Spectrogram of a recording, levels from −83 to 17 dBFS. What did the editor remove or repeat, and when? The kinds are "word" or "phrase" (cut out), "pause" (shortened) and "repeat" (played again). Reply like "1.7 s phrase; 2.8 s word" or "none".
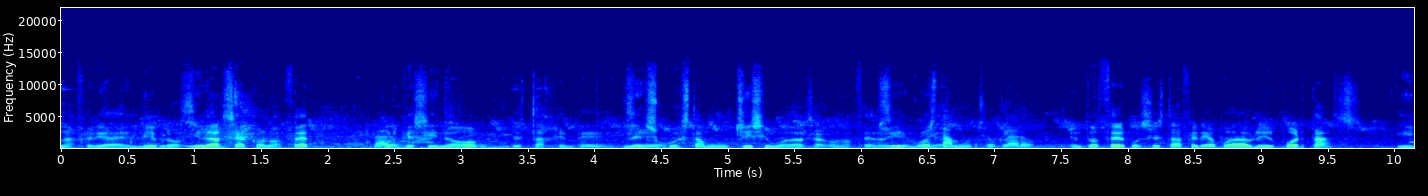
3.4 s word; 4.2 s word; 8.0 s word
